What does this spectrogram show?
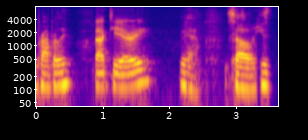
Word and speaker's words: Bakhtiari: Pronounce his name properly. Bakhtiari.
